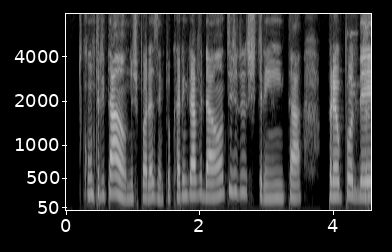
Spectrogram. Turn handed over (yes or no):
no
